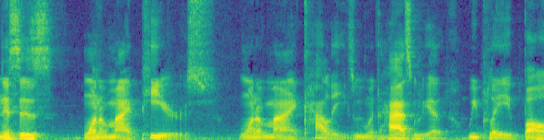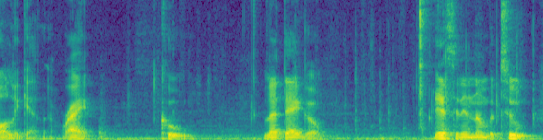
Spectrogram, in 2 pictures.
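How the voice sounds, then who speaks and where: Deep gravelly New man. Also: a bit bright, slight background noise. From New Orleans. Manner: laid-back storytelling, street slang. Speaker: prosecutor and judge candidate. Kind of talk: casual podcast conversation.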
